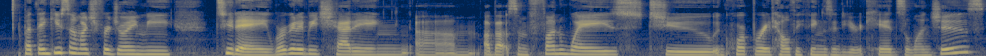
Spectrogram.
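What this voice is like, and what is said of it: Stuffy, congested voice. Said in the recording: “I'm actually battling allergies ... I sound a little stuffy”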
